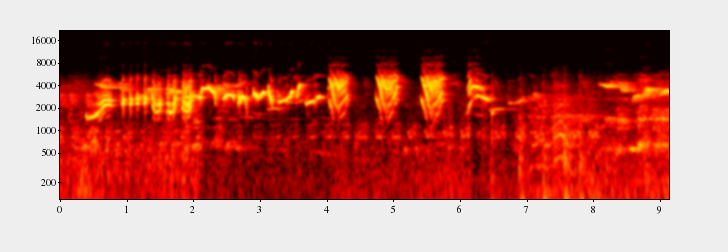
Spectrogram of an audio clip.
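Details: Nonstop song of an old oriental magpie-robin: a fast chattering trill, then four loud, evenly spaced harsh sweeping notes about every second, followed by softer mixed warbles and whistles.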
